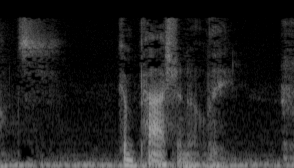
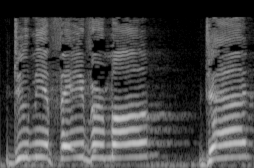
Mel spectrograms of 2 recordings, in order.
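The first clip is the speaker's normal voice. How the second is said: put-on high, loud kid calling to parents; mock demanding child; 14 semitones higher, 6 dB louder than usual. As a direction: imitate a child pestering Mom and Dad. Acted child demanding a favour.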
